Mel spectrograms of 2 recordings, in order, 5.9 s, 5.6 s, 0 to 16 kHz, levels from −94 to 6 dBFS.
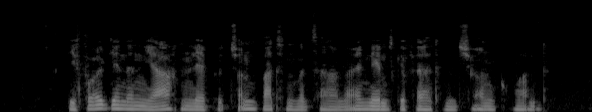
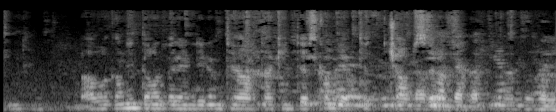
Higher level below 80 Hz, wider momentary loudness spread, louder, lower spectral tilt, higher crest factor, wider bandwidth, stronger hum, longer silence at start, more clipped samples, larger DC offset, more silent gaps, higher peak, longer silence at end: second, -66 dBFS vs -54 dBFS; second, 8 LU vs 11 LU; second, -50 LUFS vs -25 LUFS; first, -8 dB/octave vs -5 dB/octave; about the same, 18 dB vs 18 dB; about the same, 10.5 kHz vs 11.5 kHz; neither; first, 0.7 s vs 0.05 s; neither; neither; neither; second, -30 dBFS vs -8 dBFS; first, 0.5 s vs 0 s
